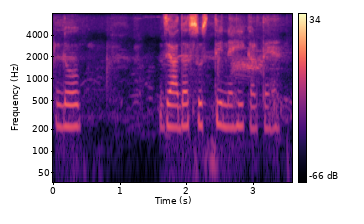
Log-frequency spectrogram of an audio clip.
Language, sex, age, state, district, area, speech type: Urdu, female, 18-30, Bihar, Supaul, rural, spontaneous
